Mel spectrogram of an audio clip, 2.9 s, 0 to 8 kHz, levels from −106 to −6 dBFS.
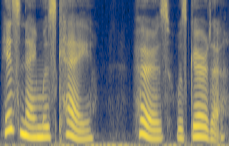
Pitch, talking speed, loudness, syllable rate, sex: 215 Hz, 145 wpm, -18 LUFS, 3.6 syllables/s, female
